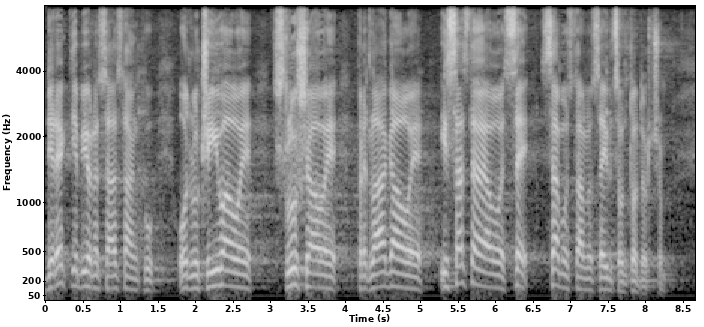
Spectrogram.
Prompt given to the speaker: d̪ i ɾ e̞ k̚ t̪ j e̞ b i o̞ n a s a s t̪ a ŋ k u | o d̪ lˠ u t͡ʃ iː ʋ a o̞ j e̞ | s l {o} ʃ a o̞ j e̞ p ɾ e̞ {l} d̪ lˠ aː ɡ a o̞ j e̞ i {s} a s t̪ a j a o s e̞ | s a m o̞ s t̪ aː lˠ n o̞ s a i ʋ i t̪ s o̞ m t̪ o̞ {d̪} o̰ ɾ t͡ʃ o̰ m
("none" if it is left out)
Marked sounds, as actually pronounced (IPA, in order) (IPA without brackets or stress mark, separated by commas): u, none, s, d̪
